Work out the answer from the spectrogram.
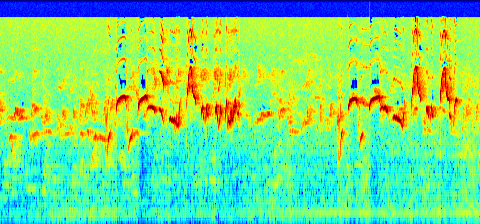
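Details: Oriental magpie-robin (kacer) singing to lure other birds; loud bursts of varied whistles and chips separated by a quieter pause, a low steady hum beneath.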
